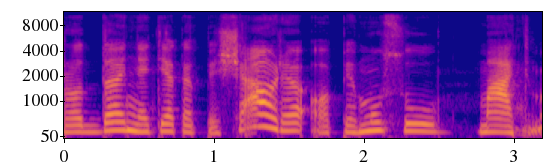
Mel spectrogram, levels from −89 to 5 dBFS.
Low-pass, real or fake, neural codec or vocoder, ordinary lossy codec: 10.8 kHz; real; none; AAC, 64 kbps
